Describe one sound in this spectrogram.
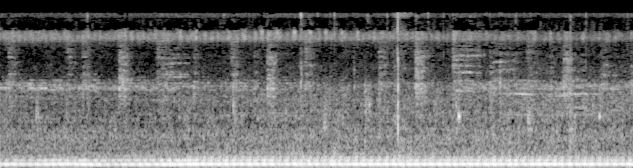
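Tyres rumble on a paved road.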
